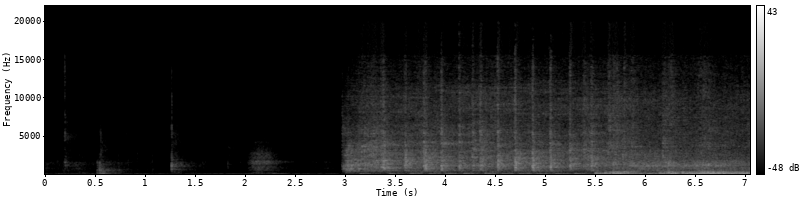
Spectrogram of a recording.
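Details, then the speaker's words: 1969 Honda CT90 with 125 conversion: a few short cranking attempts (the gas was off at first), then it catches and settles into a quick, even putter at idle. It starts and runs normally. "it's a great machine though and it does run watch"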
